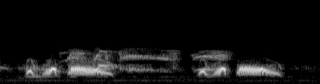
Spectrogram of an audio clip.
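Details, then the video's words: Spotted dove provoking other doves with coos: two phrases of a double note and a long burry coo, overlapped by a higher, steadier cooing voice from another dove. "tiếng cu gáy thúc và gáy gọi/ cu gay kich boi nhanh noi gù"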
